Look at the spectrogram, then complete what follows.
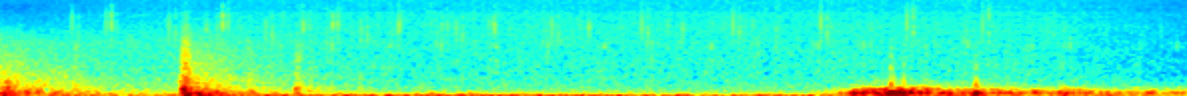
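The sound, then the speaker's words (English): Underwater explosions made by people searching for oil and gas in the ocean: a sharp, heavy boom early on, then a longer rolling blast later, both over a steady deep underwater rumble. “This is the sound of explosions, 爆炸, made by people looking for oil and gas in the ocean.”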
